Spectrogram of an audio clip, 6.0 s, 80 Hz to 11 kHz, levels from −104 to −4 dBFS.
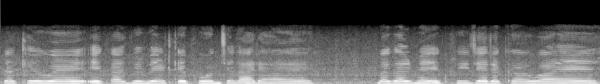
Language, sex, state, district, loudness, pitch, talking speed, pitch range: Hindi, female, Bihar, Kaimur, -14 LUFS, 245 Hz, 190 wpm, 240-250 Hz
